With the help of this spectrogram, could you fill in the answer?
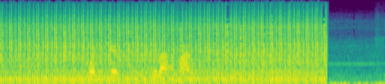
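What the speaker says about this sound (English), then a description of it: "I'm in the tractor now, driving across the field" A tractor engine rumbles steadily while driving across a field for a steady rolling job, with someone talking over it. The engine noise cuts off abruptly near the end.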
